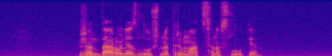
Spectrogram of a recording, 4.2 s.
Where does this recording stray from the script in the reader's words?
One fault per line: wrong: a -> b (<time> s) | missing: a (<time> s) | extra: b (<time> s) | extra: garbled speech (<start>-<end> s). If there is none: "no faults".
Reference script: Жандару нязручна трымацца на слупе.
no faults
